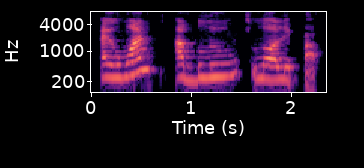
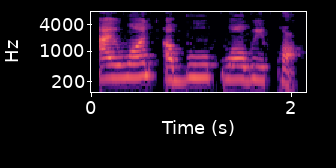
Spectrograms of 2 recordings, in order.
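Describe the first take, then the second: First: Every sound in the sentence is clearly articulated. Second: The l sounds become w and are dropped. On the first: This is the sentence the child intends. "want to say" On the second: This shows an articulation disorder. "if you have articulation disorder"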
